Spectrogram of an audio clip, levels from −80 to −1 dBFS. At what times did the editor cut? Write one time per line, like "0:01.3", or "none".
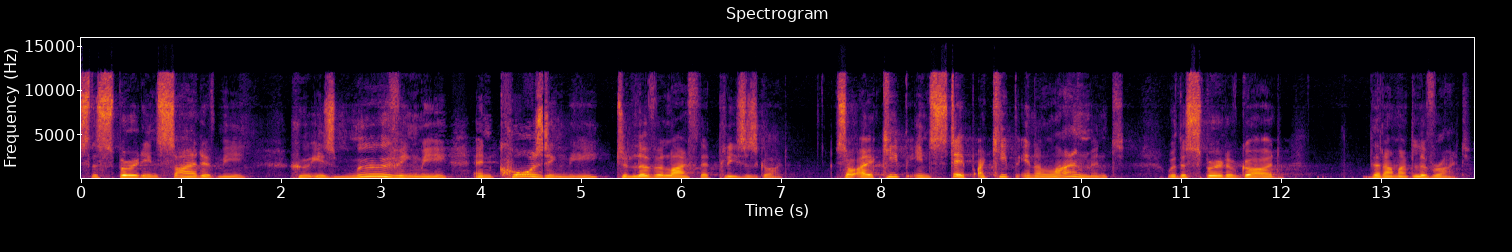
0:05.3
0:07.3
